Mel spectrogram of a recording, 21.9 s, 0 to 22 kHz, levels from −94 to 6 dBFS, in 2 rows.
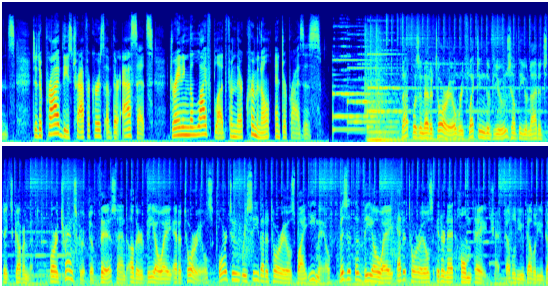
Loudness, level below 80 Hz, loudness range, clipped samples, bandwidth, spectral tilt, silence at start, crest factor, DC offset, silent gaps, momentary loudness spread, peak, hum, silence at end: -24 LUFS; -44 dBFS; 6 LU; under 0.1%; 16 kHz; -5 dB/octave; 0 s; 22 dB; under 0.1%; none; 12 LU; -2 dBFS; none; 0 s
